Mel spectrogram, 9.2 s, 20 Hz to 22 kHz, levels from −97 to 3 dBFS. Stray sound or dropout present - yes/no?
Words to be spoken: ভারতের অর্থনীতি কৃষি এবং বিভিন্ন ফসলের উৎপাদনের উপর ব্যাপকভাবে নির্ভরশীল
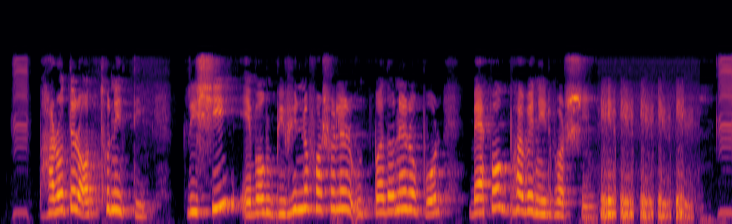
yes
